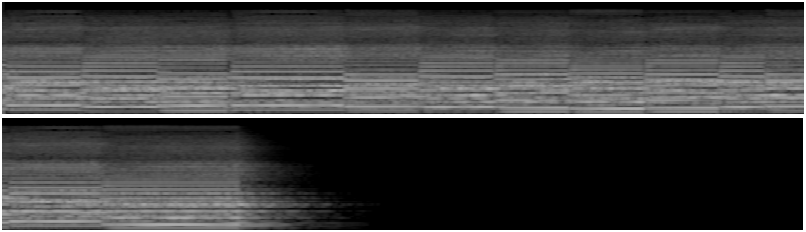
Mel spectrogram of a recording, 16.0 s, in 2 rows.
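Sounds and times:
bass: 0.0 - 10.5.

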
